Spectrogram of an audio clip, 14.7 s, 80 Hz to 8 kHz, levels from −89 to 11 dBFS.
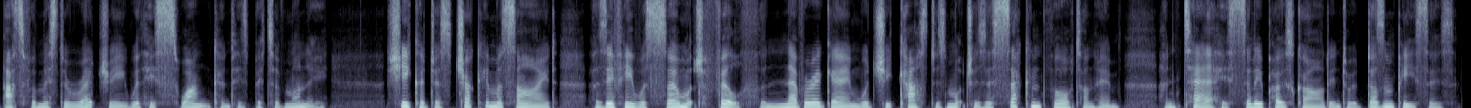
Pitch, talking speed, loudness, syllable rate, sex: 185 Hz, 195 wpm, -19 LUFS, 4.6 syllables/s, female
